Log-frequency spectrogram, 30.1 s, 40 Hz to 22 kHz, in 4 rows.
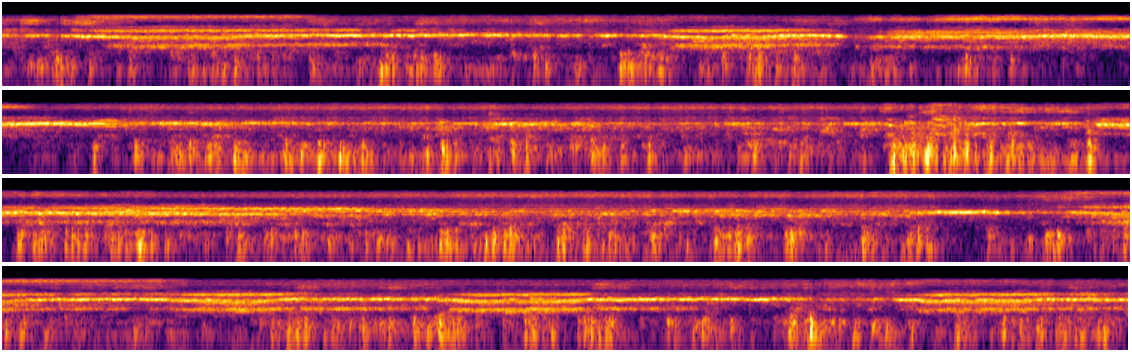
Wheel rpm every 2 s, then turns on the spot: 220, 230, 220, 220, 230, 230, 230, 220, 210, 210, 220, 220, 230, 230, 230.
none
